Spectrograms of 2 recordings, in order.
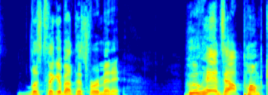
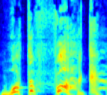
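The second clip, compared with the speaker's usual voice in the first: high, disbelieving what the fuck; shocked high-pitched outburst; incredulous; 13 semitones higher, much slower than usual. Real, not acted. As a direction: squeal it out in disbelief. Incredulous at raw potato.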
